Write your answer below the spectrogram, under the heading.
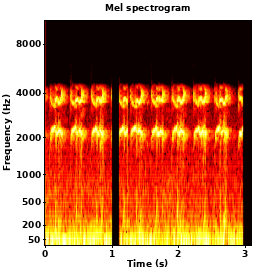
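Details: Female common kestrel calling from the background as the male wriggles before her, shaping a nest scrape; a fast, shrill run of ringing notes, about three per second, with a short break near the end and faint low rumble underneath.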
